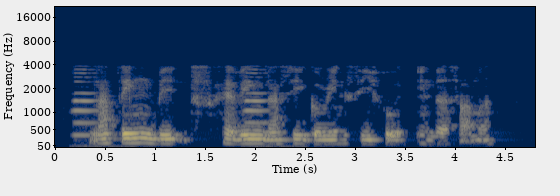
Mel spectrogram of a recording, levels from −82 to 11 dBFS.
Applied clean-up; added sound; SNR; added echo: classical method spectral subtraction.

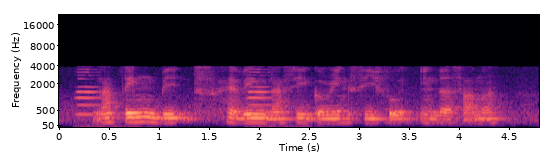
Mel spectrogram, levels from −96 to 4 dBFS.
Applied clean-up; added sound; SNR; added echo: none; Wind instrument, woodwind instrument; 11 dB; none.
